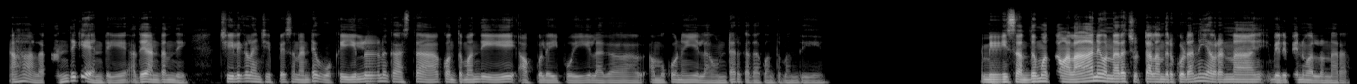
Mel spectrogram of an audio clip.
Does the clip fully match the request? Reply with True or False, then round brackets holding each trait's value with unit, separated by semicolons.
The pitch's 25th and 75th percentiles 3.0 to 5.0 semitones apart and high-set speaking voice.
False (4.4 semitones; 110 Hz)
